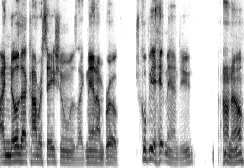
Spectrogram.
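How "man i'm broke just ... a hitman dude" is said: imitated sarcastic tone. Acting out another guardsman's imagined suggestion: imitating a sarcastic suggestion. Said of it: "A hundred percent sarcastic like that".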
